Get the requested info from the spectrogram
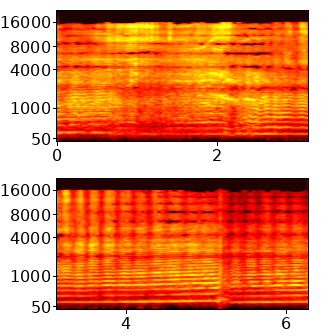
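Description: Rally car engine at full throttle as the car accelerates away, its note climbing steadily through the gear, with a brief break about five seconds in.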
